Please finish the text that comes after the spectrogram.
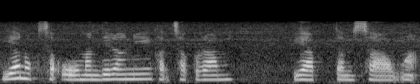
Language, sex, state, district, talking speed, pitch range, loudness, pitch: Garo, female, Meghalaya, West Garo Hills, 100 wpm, 215-240 Hz, -17 LUFS, 225 Hz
